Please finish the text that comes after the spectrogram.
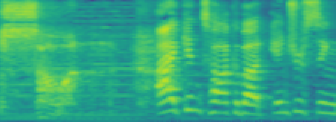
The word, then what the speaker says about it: Samhain: I like how Dr. Loomis in Halloween 2 invented his own pronunciation of the name Samhain. Samhain. But here in Halloween 3, Cochran absolutely nails it. The Festival of Samhain.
